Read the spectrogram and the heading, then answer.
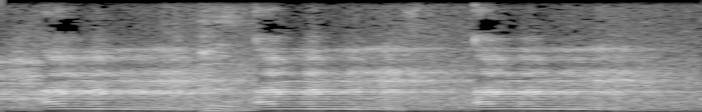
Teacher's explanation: iqləb mimə çevrilir, nun mimə çevrilir, mim də məxrəci budur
